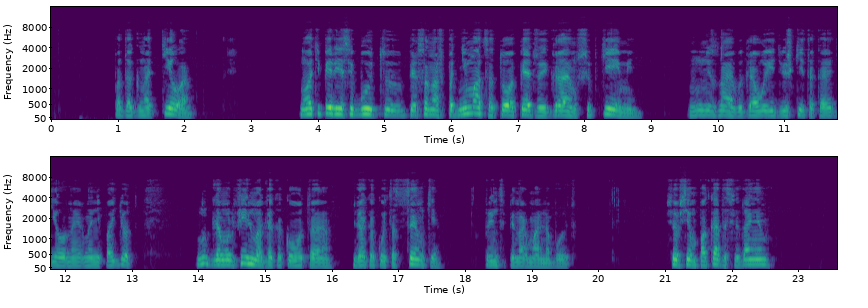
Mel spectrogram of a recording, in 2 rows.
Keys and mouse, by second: 0.2-1.9 middle drag, 2.4-4.2 middle drag, 10.0-12.0 middle drag, 13.4-21.6 middle drag.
